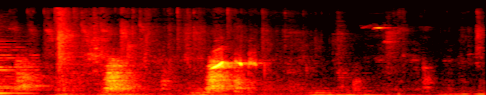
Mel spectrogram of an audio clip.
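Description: Siberian husky puppy giving a few short cries, the loudest about three seconds in with a quick rise in pitch, followed by fainter sounds.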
